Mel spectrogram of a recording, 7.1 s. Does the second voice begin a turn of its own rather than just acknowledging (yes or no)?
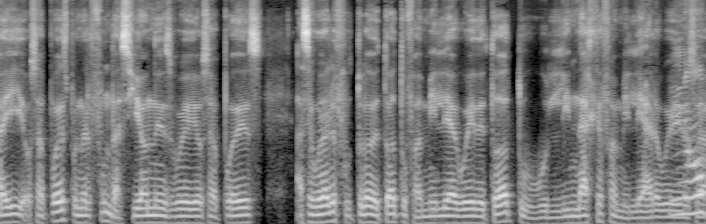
yes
